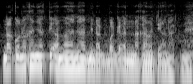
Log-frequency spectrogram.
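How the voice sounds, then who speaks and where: A man's voice: mid-range voice, lively intonation, rapid-fire, warm tone, a little hiss or hum, lightly acted. A man acting a troubled, resentful young husband with an Ilocano Filipino accent in an audio drama.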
